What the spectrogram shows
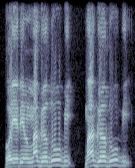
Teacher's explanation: Ghain itu termasuk huruf yang memiliki sifat rokhawah. Mengalir.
